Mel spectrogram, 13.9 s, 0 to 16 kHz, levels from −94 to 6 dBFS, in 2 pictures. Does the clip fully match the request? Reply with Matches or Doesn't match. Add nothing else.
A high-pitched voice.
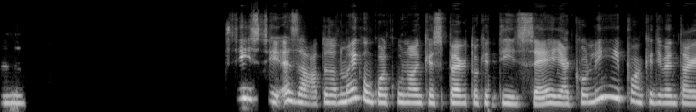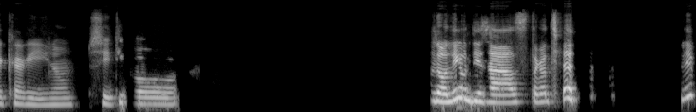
Matches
